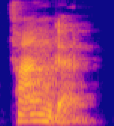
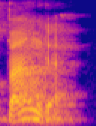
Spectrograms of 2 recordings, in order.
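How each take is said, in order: First: "fanga" slowly, p as f; "fanga" starting on a soft f; "fanga" with f, drawn out; correct f sound. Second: "panga" with a plain p; "panga" said with p, not f; "panga" starting on a clear p; wrong p sound. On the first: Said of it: "decimos fanga". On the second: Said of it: "No decimos panga". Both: Shown as a demonstration.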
